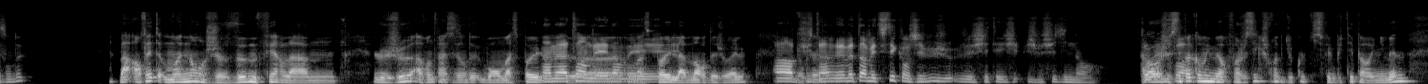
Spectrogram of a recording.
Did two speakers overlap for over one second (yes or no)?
yes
